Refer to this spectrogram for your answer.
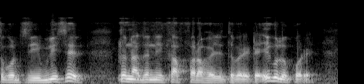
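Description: A man speaks in a dark, mellow tone, his pitch fairly low.

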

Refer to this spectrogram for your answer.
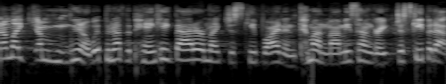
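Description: A woman talks at a very fast pace in a high voice, with hardly any pauses. Her tone is animated. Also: very even loudness. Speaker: amateur stand-up comedian. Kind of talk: first-time stand-up comedy set at a moms' night event. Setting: stage with live audience. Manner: animated, acting out mom-life scenes with sighs and self-mocking asides; chatty and rambling, heavy with 'you know' and 'like' fillers. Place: stage. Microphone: handheld.

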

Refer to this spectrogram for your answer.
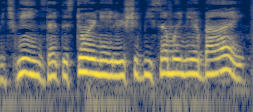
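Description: In a put-on character voice that sounds female, the speaker talks at a moderate pace and a medium pitch. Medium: audio drama.

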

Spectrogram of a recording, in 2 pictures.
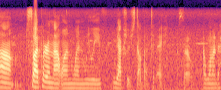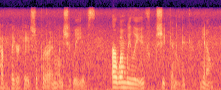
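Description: Very fast pace over light background noise. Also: woman. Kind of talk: casual vlog chat. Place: home room. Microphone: phone near.

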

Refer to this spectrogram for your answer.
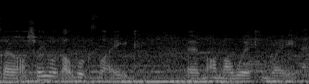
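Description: Against music in the background, a woman speaks with ordinary pitch variation. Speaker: fitness vlogger. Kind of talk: casual vlog chat. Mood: chatty and relaxed. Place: gym. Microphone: lapel.

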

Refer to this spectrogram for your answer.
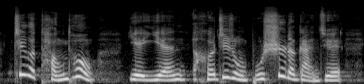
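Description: A woman speaks in a fairly high pitch at a fairly slow pace. Her pitch swings very widely. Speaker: co-host. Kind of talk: livestream chat. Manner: animated.

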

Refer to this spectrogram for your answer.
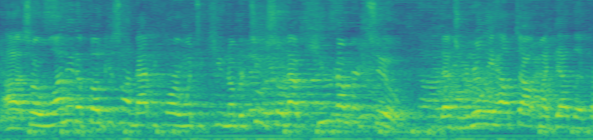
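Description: A man rattles off his words at a very fast pace with ordinary pitch variation, with audible room echo and noticeable background noise. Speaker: lifting coach. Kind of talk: tutorial. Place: gym.

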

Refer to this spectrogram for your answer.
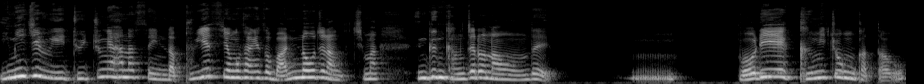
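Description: A woman with a high pitch, a dark, mellow tone, and lively intonation. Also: moderate pace. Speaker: YouTuber explaining internet meme characters. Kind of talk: reading aloud with casual commentary. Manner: halting, stumbling over words while reading.

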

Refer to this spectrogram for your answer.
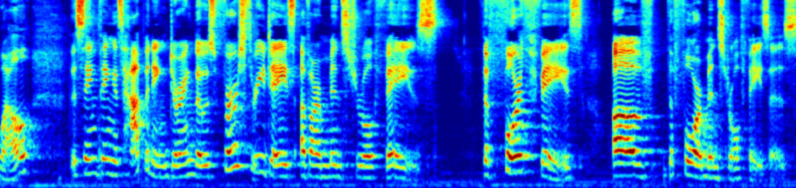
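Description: Her pace stays fairly slow. The speaker is a woman. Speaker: wellness educator. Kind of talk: explanatory talk to camera. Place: home room.

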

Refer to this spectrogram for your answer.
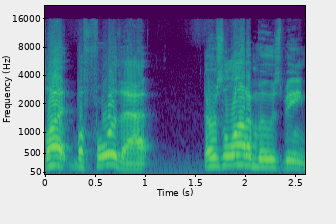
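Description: A man talks at a moderate pace with ordinary pitch variation. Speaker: sports podcast host. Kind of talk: casual sports talk. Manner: upbeat. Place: home room. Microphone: headset.

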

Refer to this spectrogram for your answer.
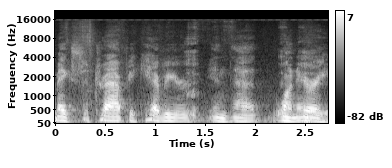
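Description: The man's voice sounds somewhat breathy. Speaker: resident giving public comment. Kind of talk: public comment statement. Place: hall. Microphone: podium.

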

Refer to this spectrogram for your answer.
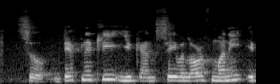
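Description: A man speaks at a moderate pace in a high voice. There is light noise in the background. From India. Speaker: travel vlogger. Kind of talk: vlog monologue. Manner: casual, conversational. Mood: relaxed, friendly. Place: cafe. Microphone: phone near.

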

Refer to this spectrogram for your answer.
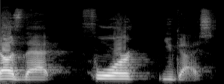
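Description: Against a quiet background, a man is talking. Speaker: home gym reviewer. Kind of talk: product review vlog. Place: garage.

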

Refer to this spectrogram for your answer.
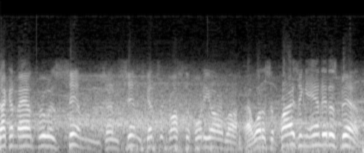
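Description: Noticeable background noise sits behind a man with a high pitch and fairly even intonation. He keeps a moderate pace with hardly any pauses. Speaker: play-by-play announcer. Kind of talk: 1970s TV sports play-by-play, live commentary on a college bowl game. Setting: stadium broadcast, TV commentary. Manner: steady, authoritative broadcaster cadence, reeling off names and numbers.

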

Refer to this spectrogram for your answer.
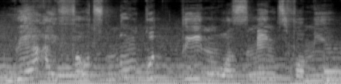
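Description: A woman talks fairly slowly. Music can be heard behind her voice. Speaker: spoken word poet. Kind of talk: spoken word poetry performance. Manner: emotional, emphatic.

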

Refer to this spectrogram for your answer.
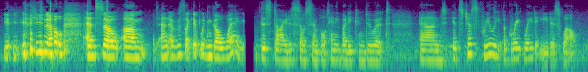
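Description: Speaking at a fairly slow pace, a woman shows very wide pitch swings and big swings in loudness, with light background noise. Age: 60s. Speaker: weight loss patient. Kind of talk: interview answer. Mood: earnest, positive. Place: office.

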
